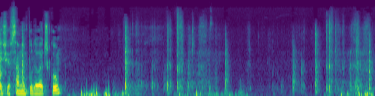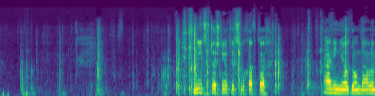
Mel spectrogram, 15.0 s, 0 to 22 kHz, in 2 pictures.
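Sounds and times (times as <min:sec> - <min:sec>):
cardboard and plastic packaging rustling: 0:02.2 - 0:15.0.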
